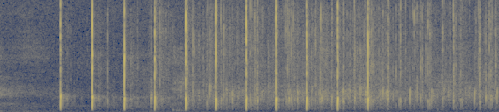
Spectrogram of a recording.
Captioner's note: audience clapping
